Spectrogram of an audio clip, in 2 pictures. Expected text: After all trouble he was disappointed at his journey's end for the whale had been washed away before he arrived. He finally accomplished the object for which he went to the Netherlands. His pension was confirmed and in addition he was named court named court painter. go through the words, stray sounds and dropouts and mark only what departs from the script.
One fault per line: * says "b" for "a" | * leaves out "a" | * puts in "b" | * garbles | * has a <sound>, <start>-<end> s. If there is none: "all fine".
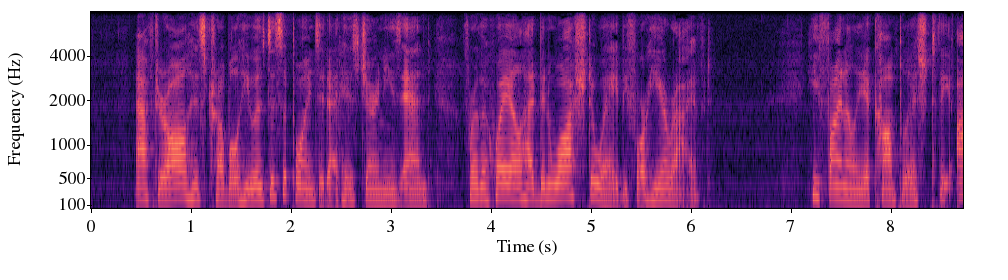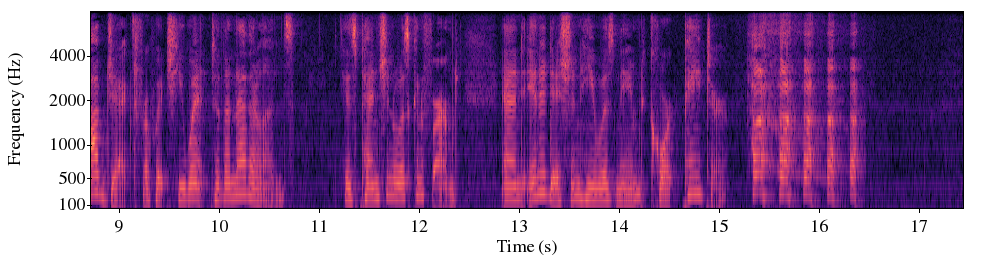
* puts in "his"
* leaves out "named court"
* has a laugh, 15.3-16.5 s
